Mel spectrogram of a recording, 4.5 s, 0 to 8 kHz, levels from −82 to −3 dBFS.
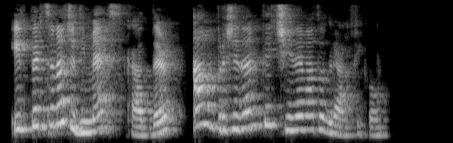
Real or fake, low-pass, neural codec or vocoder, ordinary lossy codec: real; 7.2 kHz; none; AAC, 48 kbps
